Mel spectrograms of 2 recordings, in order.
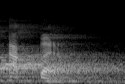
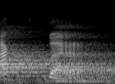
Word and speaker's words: akbar: Jangan memanjangkan huruf ba dalam lafaz akbar.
